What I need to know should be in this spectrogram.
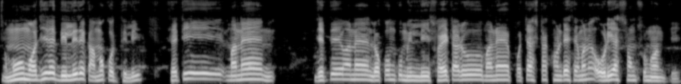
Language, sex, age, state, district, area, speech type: Odia, male, 18-30, Odisha, Kalahandi, rural, spontaneous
